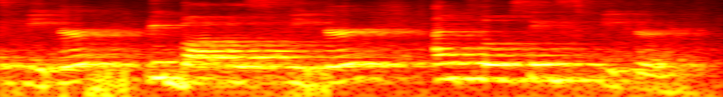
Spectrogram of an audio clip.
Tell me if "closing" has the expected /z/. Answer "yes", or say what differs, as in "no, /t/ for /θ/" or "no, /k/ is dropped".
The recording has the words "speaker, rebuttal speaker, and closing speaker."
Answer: no, /s/ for /z/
